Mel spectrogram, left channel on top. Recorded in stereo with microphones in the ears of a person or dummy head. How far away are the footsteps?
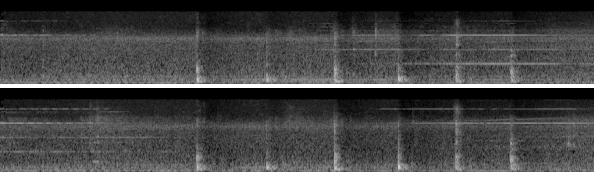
About 1.5 m.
